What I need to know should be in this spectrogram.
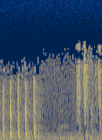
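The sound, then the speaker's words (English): Five quick, evenly spaced knocks rap on a door, sharp and even in loudness, then give way to fainter, indistinct sounds. “she disguised herself with a big hat and a veil and knocked at my door.”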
